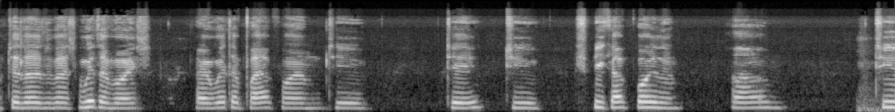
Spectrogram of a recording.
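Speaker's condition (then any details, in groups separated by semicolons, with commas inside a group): Cerebral palsy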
